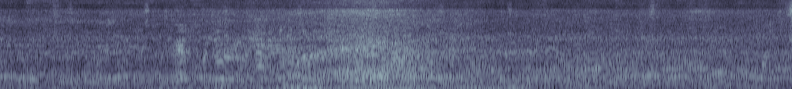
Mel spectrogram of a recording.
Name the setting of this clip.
residential area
